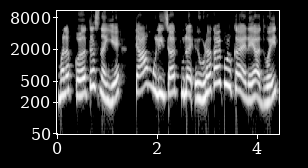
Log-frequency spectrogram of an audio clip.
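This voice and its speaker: A possessive, scheming middle-aged aunt with a sharp, scolding tongue, as a woman puts her on. She sounds bitter and sits slightly high in pitch. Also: very animated, normal speed. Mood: resentful.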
